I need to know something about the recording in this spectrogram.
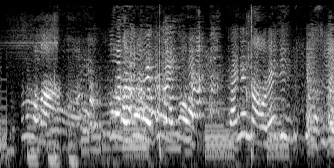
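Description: Excited voices shouting over and over, rapid and overlapping, over background music.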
